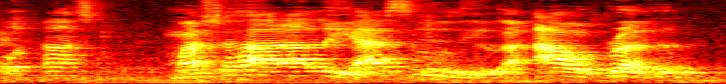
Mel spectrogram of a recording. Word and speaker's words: Mahershala Ali: Mahershala Ali, absolutely, our brother, right?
